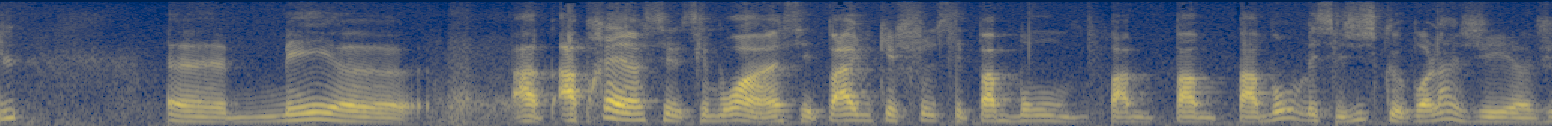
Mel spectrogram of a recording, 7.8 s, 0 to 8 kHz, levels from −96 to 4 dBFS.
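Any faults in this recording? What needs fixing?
Comfort noise in place of the background appears from 0.18 to 0.84 s and from 5.44 to 5.56 s. The detailed room hiss gives way to a smooth, featureless wash, about 2 dB quieter in the first stretch and about 6 dB louder in the second. On a spectrogram this shows as a flat, evenly textured band with abrupt edges. It is likely discontinuous transmission filling the pauses with synthetic noise. Preventing it means disabling DTX or improving the comfort-noise spectral match so the background carries through unchanged.

Sound dropped by the voice detector occurs at 2.14 to 2.56 s, 3.48 to 3.50 s, 4.56 to 4.60 s and 6.66 to 6.68 s. The longest drop cuts about 150 ms of speech, and the others cut 10 to 20 ms each. The waveform shows speech envelopes chopped short into low, steady noise, and the harmonics on the spectrogram stop dead. 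This is likely the detector misreading part of the speech as background. Preventing it means lowering the voice-detection threshold and adding hangover time so that soft syllables and word endings are still sent. The G.722 path is audible as its usual coding noise and the usual ceiling at 8 kHz.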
